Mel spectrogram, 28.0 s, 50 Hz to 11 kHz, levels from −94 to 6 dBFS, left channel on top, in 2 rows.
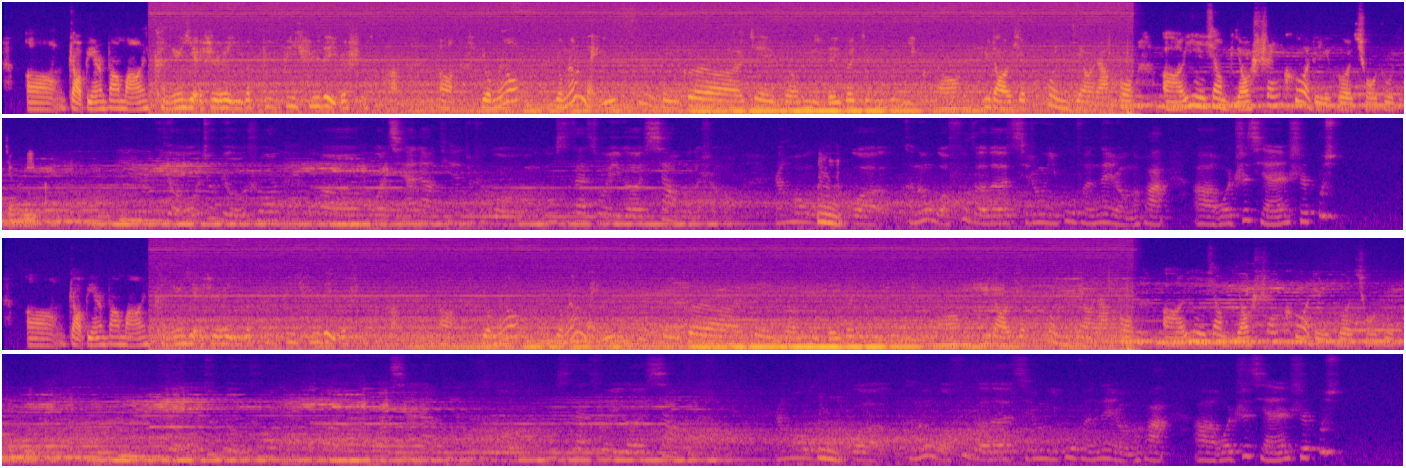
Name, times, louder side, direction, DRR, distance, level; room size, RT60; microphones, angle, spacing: voice 1, 0.0-14.4 22.2-22.5, left 6 dB, 85° left, 0.4 m, -23 dB
sound 1, 1.5-11.3, left 2 dB, 25° left, 0.9 m, -26 dB
sound 2, 3.2-21.4, right 2 dB, 30° right, 0.6 m, -24 dB
voice 2, 4.2-4.7 15.1-27.3, left 1 dB, 70° left, 2.5 m, -38 dB
sound 3, 12.5-25.5, right 2 dB, 80° right, 2.5 m, -41 dB
13.0 x 5.5 x 4.1 m
head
